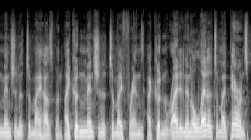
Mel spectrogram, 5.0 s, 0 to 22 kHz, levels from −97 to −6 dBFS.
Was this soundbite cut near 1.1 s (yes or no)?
yes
